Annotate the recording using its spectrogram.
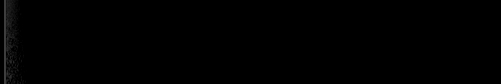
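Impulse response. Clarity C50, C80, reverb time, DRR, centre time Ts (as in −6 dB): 7.5 dB, 10.5 dB, 0.75 s, 4.0 dB, 20 ms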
